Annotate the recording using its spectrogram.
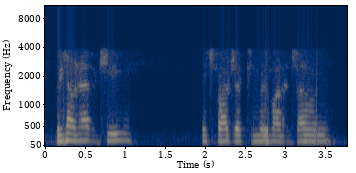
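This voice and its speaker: A man's monotone, flat intonation. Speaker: grid operator manager. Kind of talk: webinar presentation. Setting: webinar call. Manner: tends to speed up.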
